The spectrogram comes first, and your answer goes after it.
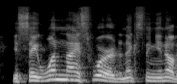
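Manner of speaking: high, loud comic complaint; mock-outraged, punched-up delivery; exasperated rant. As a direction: launch into it worked up. Mock rant about clingy universe.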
